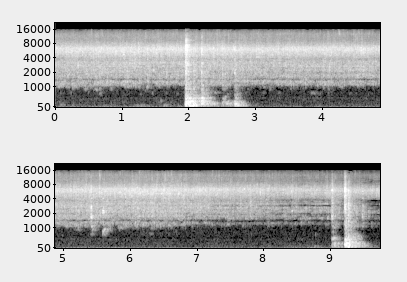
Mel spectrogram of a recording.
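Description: Chicken-and-tomato karahi sizzling steadily in a karahi wok over a gas flame, with a sharp knock against the pan about two seconds in and a few more clatters near the end as green chillies and ginger are added and stirred in.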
